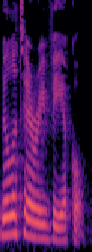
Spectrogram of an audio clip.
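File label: "Military vehicle", English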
